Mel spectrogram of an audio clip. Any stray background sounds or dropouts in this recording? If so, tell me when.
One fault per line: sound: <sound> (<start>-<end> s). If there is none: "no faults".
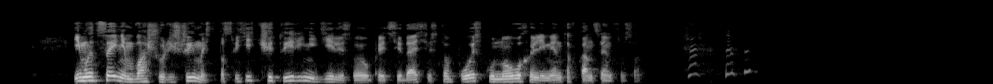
sound: laugh (6.8-7.6 s)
